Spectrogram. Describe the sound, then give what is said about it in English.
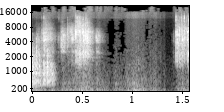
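Damage dice are rolled in a tabletop role-playing game, rattling and clattering across a hard tabletop in close, bright bursts, then going quiet for a moment before a final sharp clatter. No voices are heard. “Roll your damage dice.”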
